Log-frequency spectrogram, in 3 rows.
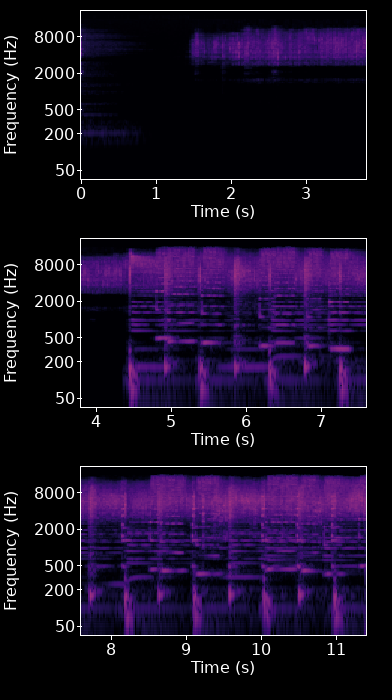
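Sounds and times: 
sausages sizzling in a frying pan: 1.4s - 11.3s
bouncy music with a regular beat: 4.4s - 11.3s.

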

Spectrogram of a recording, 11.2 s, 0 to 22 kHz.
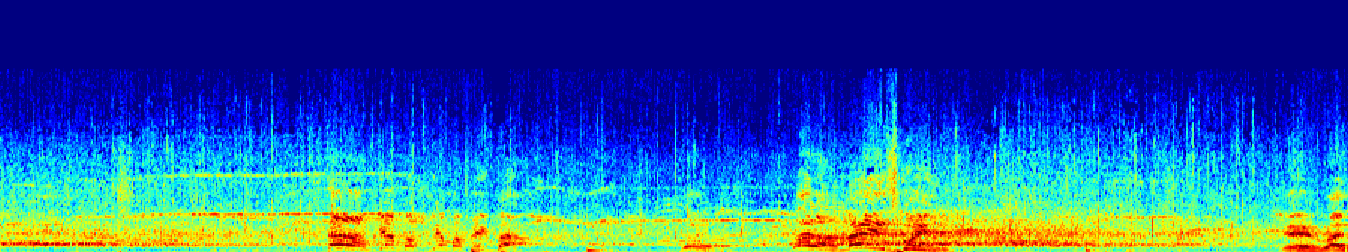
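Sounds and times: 
live audience applause for a band: 0.0s - 11.2s
speech: 3.0s - 5.0s, 5.7s - 8.1s, 10.7s - 11.2s.

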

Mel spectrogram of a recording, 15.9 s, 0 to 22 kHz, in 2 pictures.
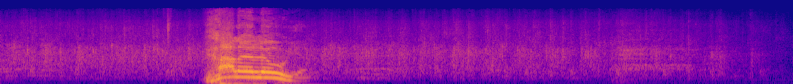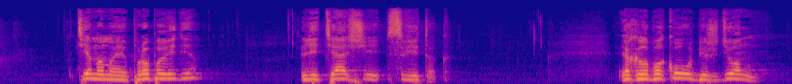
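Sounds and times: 
congregation clapping: 0.0s - 8.2s
speech: 2.2s - 3.0s, 8.8s - 10.0s, 10.9s - 12.5s, 14.1s - 15.6s.

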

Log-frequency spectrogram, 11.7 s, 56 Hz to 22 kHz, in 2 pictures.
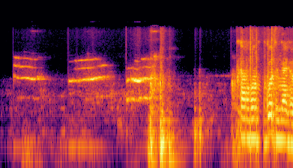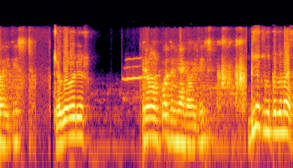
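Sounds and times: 
cat meowing insistently: 0.2s - 3.2s, 8.3s - 8.9s
speech: 3.0s - 3.3s, 4.8s - 7.7s, 8.7s - 11.7s.

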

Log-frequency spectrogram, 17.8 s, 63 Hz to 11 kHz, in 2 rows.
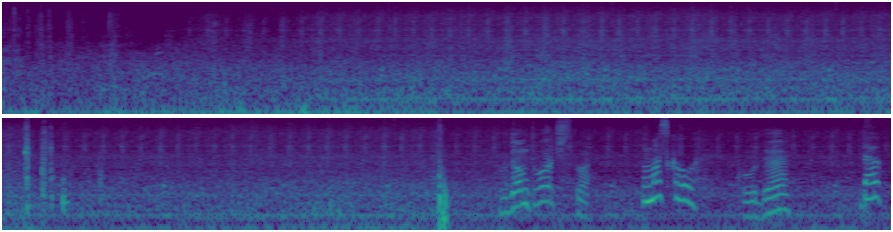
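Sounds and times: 
car engine idling before a ride: 0.1s - 17.7s
speech: 14.0s - 16.9s, 17.5s - 17.7s.

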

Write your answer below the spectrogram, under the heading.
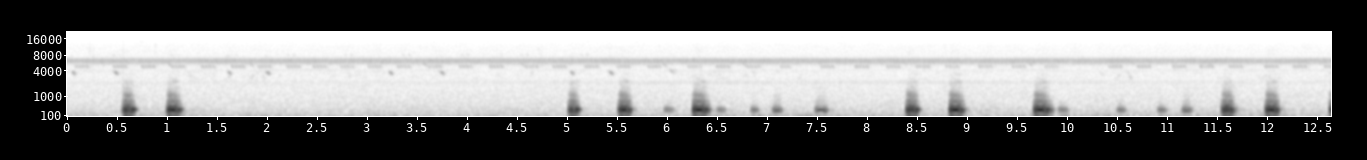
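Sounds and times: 
owl hooting at night: 0.5s - 1.3s, 5.0s - 7.7s, 8.4s - 9.0s, 9.6s - 12.6s.

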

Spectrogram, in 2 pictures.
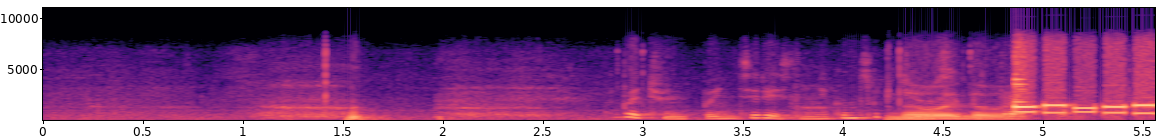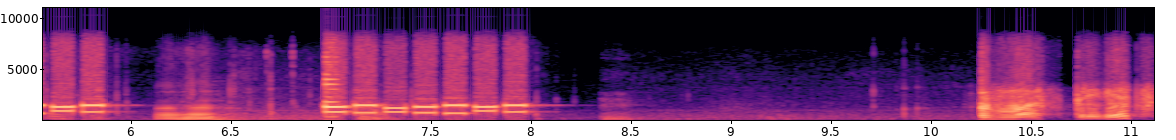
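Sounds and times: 
speech: 1.5s - 2.1s, 2.9s - 5.2s, 6.1s - 6.7s, 10.8s - 11.1s
touch-tone beeps from pressing buttons on a phone keypad: 4.8s - 6.0s, 7.0s - 8.2s.

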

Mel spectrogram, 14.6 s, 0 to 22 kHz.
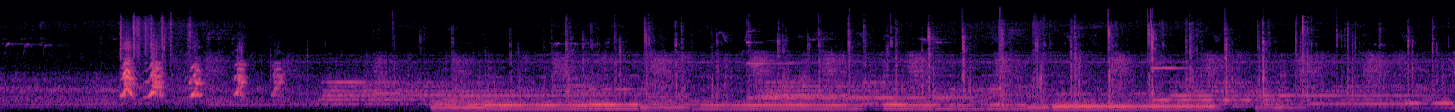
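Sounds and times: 
dog barking: 1.2s - 2.9s
sustained droning musical tone: 2.6s - 14.5s.

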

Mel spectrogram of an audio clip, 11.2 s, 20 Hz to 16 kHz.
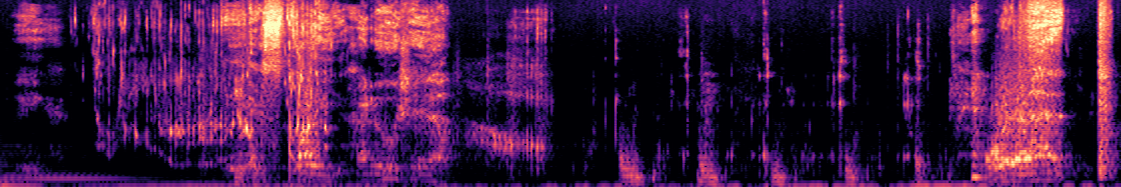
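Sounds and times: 
steady low hum: 0.0s - 10.0s
drink pouring and splashing into a glass: 0.9s - 4.4s
speech: 2.3s - 4.6s, 6.2s - 10.7s.

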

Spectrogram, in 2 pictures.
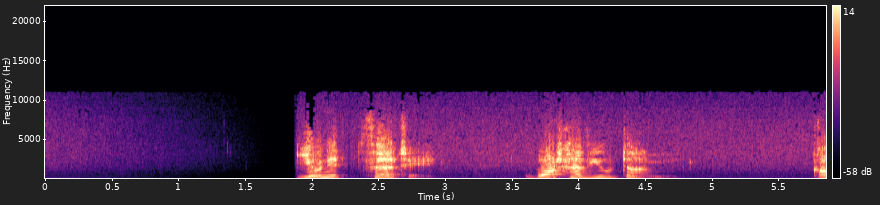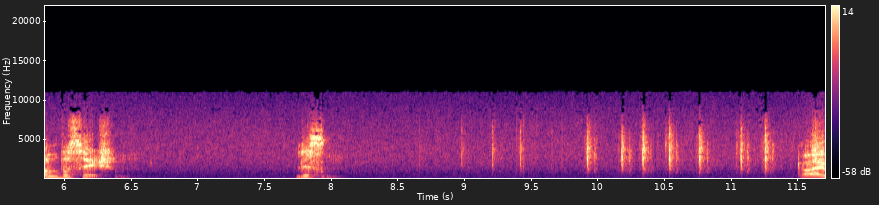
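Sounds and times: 
speech: 1.9s - 3.0s, 3.6s - 4.8s, 5.8s - 6.6s, 7.7s - 8.1s
typewriter keys typing a letter: 9.0s - 11.4s.

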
